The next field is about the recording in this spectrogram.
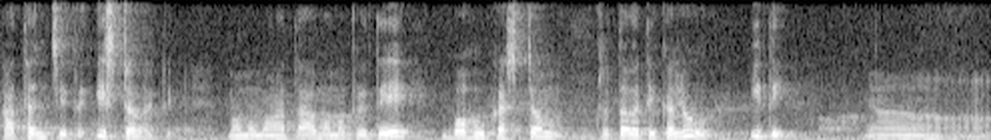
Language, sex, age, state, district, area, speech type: Sanskrit, female, 45-60, Telangana, Nirmal, urban, spontaneous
